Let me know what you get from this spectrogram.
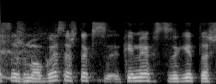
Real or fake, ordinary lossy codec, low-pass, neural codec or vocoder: real; Opus, 16 kbps; 7.2 kHz; none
